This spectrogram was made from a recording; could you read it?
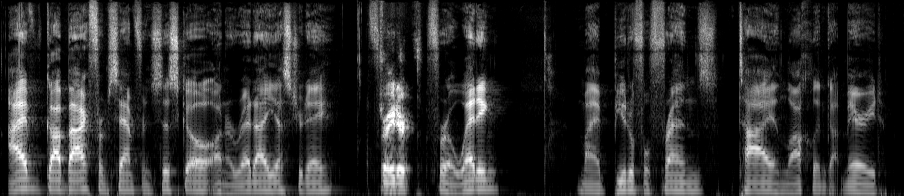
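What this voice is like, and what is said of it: Hoarse, worn-out voice. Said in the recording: “I am your disheveled voice host ... My voice is shot ... I yelled so loud”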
